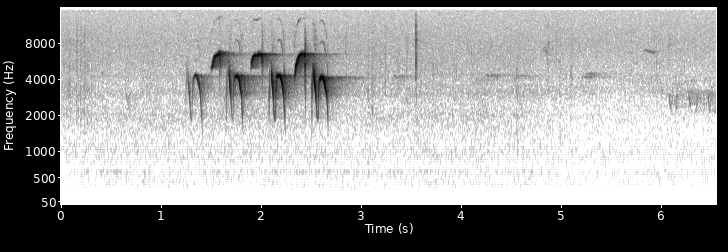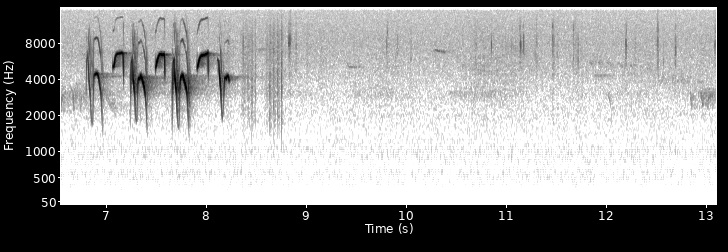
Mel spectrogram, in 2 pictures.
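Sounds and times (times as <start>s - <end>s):
marsh tit Poecile palustris calling: 1.4s - 2.8s, 6.8s - 8.2s.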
